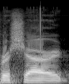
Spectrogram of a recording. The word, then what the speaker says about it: Richard: Yeah, it's pronounced Richard, just FYI. It's French.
